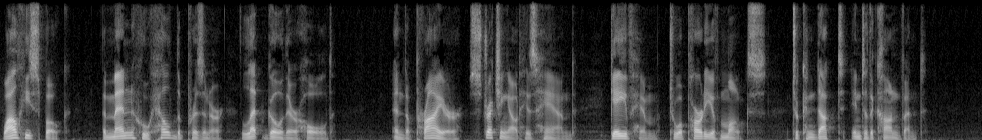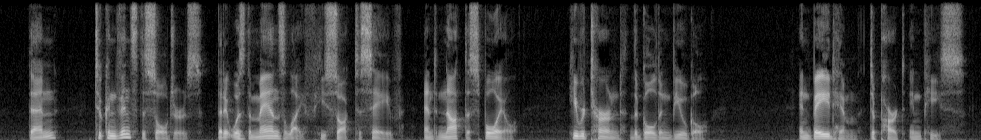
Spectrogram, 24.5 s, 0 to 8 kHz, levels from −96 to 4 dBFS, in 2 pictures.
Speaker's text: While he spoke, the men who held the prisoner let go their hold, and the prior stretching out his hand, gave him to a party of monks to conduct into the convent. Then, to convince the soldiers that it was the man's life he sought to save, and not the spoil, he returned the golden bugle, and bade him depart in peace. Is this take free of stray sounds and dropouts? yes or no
yes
